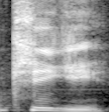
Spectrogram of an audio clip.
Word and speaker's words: Keaggy: this is Google Phil keagy okay so Phil kigi because sometimes I just don't know how to pronounce stuff so it's so cheeky and um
